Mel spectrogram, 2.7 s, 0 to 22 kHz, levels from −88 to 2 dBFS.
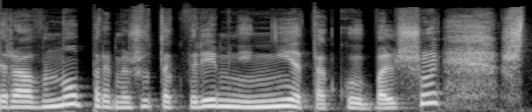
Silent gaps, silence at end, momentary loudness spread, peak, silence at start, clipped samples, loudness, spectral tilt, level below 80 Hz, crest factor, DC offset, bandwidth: none; 0.05 s; 7 LU; 0 dBFS; 0 s; under 0.1%; -14 LUFS; -4.5 dB/octave; -52 dBFS; 14 dB; under 0.1%; 17 kHz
